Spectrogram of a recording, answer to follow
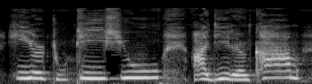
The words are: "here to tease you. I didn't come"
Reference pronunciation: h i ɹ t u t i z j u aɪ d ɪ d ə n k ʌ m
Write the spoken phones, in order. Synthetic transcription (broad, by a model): h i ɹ t u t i s j u aɪ d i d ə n k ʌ m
